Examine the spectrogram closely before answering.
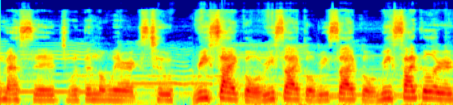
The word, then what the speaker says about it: Re_Cycle: 2nd 2009 and yes we have to pronounce it as re cycle instead of recycle because of that underscore that's in the title but that's of no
